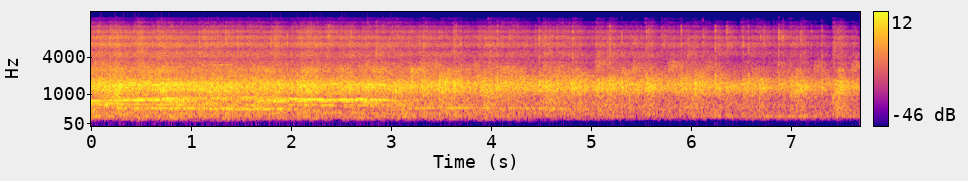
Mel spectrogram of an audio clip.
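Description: A church audience cheering and applauding, dense steady clapping from many hands that carries through the whole stretch and eases off slightly toward the end, with some voiced tones mixed in early on.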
